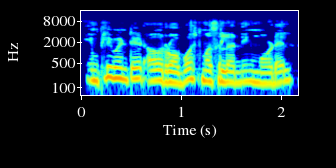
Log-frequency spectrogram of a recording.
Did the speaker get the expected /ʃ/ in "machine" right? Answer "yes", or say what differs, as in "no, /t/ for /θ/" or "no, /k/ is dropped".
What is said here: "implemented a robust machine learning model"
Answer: no, /s/ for /ʃ/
